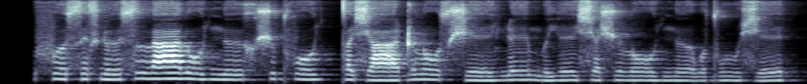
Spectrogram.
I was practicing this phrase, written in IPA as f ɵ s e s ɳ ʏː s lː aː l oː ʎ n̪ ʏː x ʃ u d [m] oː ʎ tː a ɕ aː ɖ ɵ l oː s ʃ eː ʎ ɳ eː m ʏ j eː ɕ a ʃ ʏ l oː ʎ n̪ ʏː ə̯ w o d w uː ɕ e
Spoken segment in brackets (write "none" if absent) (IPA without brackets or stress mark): f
